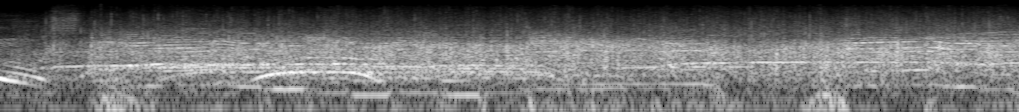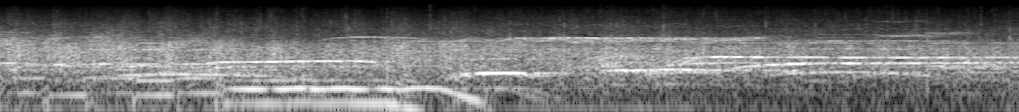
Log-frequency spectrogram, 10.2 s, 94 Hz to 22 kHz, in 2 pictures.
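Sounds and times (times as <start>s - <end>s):
voices: 0.0s - 7.6s
audience applause for a magician's act: 0.0s - 10.1s.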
